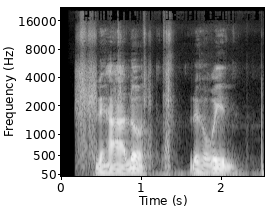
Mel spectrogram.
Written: להעלות

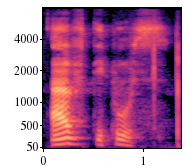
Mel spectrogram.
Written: אבטיפוס

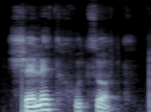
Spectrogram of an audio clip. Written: שלט

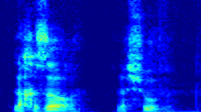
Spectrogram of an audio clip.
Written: לשוב

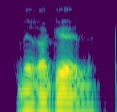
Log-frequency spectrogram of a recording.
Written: מרגל

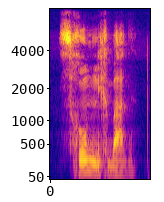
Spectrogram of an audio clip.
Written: סכום

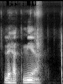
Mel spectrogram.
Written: לְהַטְמִיעַ

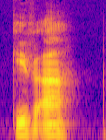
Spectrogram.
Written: גבעה

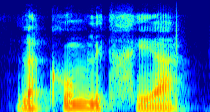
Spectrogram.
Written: לקום לתחייה

